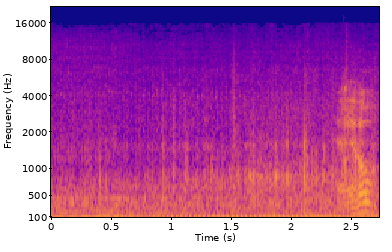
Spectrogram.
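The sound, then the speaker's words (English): A car engine idles with a steady low rumble and faint vibration throughout, in Howard's car with the top down, while a brief voice-like sound rises over it near the end. “I hope Howard doesn't mind if I smoke in his car.”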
